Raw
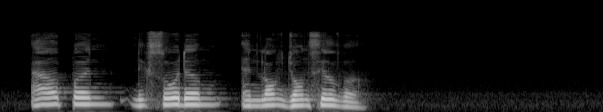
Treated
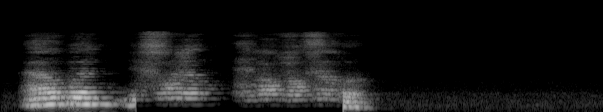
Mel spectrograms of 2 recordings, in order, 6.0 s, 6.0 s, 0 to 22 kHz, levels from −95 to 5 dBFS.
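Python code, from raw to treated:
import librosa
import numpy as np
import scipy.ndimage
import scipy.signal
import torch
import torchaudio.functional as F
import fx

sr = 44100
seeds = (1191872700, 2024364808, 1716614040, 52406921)

y = fx.phase_scramble(x, sr, seeds[0], window_ms=200)
y = fx.highpass(y, sr, hz=780.0, slope=24, at=(1.35, 3.43))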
